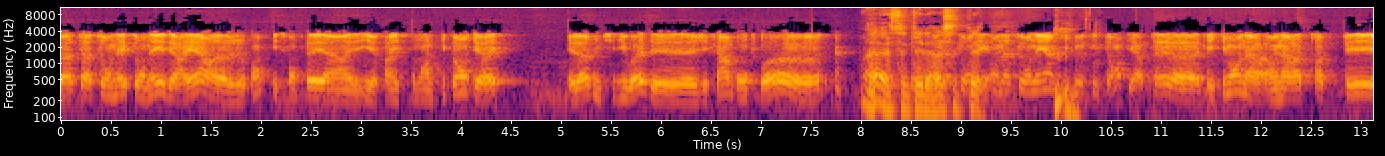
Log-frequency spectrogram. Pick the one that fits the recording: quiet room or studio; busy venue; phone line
phone line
